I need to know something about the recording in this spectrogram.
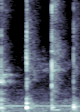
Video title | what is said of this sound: TUTORIAL MEMBUAT ECOBRICK - PMI Provinsi Bali | kalau diketuk dia enggak apa ya, enggak lembeklah dan benar-benar padat dia jadinya tidak ada bunyi botol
